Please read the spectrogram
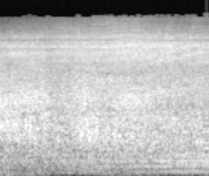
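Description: Cars passing on the road close by: a steady rush of tyre noise with a low engine hum.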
